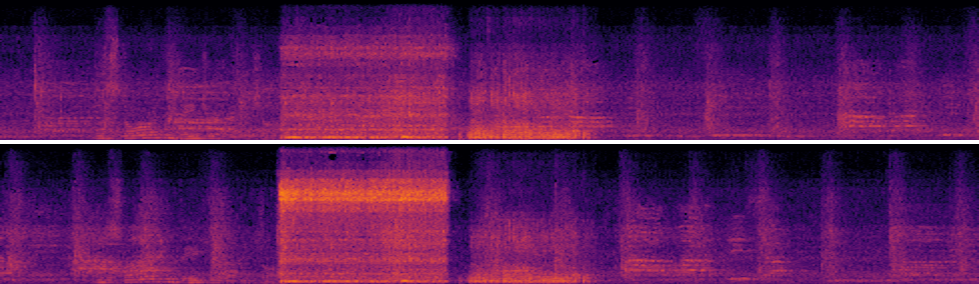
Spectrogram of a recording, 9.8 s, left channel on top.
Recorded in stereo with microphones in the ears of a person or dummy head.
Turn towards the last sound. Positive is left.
turn(degrees=20)  # may be behind; listen again after turning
